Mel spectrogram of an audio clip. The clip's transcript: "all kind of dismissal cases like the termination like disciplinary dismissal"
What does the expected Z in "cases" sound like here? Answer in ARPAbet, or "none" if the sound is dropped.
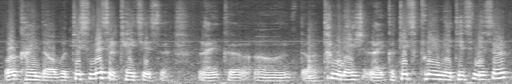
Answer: S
